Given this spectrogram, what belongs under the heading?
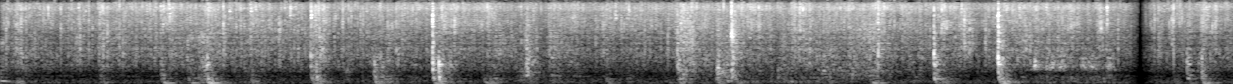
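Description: Stir-frying pad thai with shrimp and garlic leaves in a pan, giving a steady close sizzle with repeated scraping and stirring strokes throughout and no talking.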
